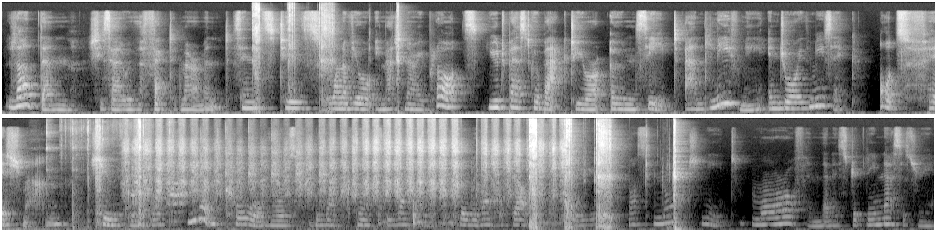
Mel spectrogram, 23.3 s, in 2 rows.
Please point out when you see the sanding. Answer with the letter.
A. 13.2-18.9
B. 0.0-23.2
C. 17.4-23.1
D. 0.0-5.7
A.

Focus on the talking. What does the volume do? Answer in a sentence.
The volume of the talking goes down.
